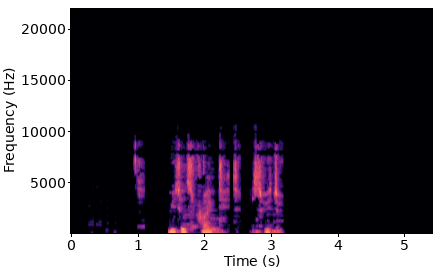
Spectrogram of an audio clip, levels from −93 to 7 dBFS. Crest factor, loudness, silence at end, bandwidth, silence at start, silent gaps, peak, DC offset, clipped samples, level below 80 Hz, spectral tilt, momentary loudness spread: 22 dB; -24 LUFS; 2.3 s; 9.4 kHz; 1 s; 1.11-1.44 s, 2.55-2.67 s; -6 dBFS; under 0.1%; under 0.1%; -72 dBFS; -3 dB/octave; 16 LU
